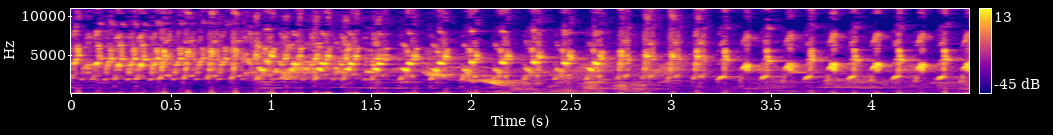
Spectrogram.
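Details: Lovebird giving a long ngekek chatter: a dense, high, shrill stream of rapid pulsed notes, strongest at first and then settling into steady rhythmic throbbing bursts, with no other clear sounds.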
